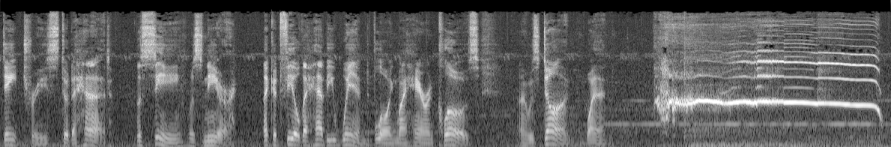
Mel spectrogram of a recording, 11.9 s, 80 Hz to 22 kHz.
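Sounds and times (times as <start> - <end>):
speech: 0.0 - 8.2
woman screaming on a sandy trail near the sea at night: 8.7 - 11.8.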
